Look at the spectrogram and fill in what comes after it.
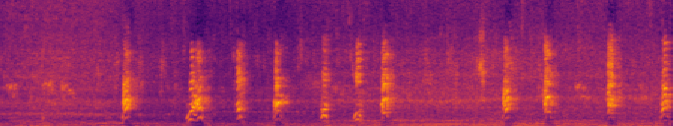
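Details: Pomeranian puppies in Kerala giving a run of short, high yips and squeaky barks, about a dozen spaced roughly half a second to a second apart, over steady low background hum.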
